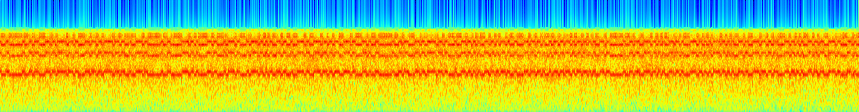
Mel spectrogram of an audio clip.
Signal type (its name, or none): two-tone teleprinter signal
